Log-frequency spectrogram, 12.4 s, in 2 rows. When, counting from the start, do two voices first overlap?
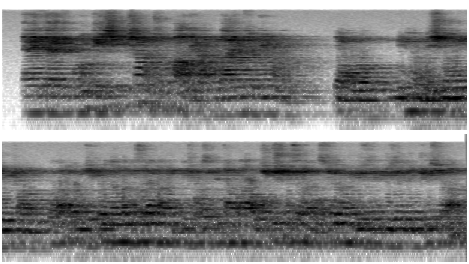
none

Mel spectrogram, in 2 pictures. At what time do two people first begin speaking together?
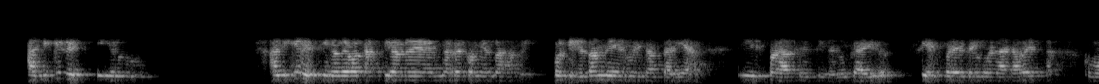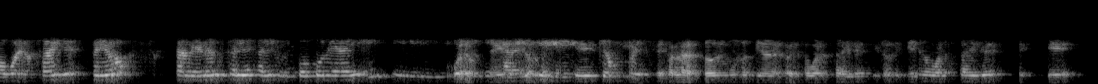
15 s

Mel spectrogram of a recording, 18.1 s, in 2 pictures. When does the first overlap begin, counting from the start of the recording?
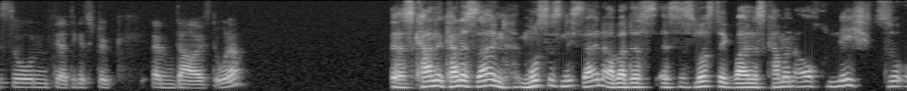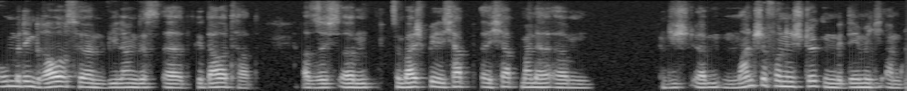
none

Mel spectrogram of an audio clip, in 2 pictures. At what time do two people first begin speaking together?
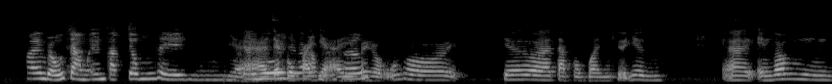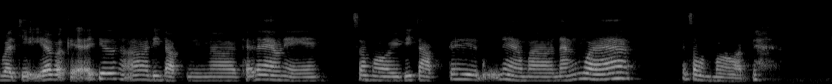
2 s

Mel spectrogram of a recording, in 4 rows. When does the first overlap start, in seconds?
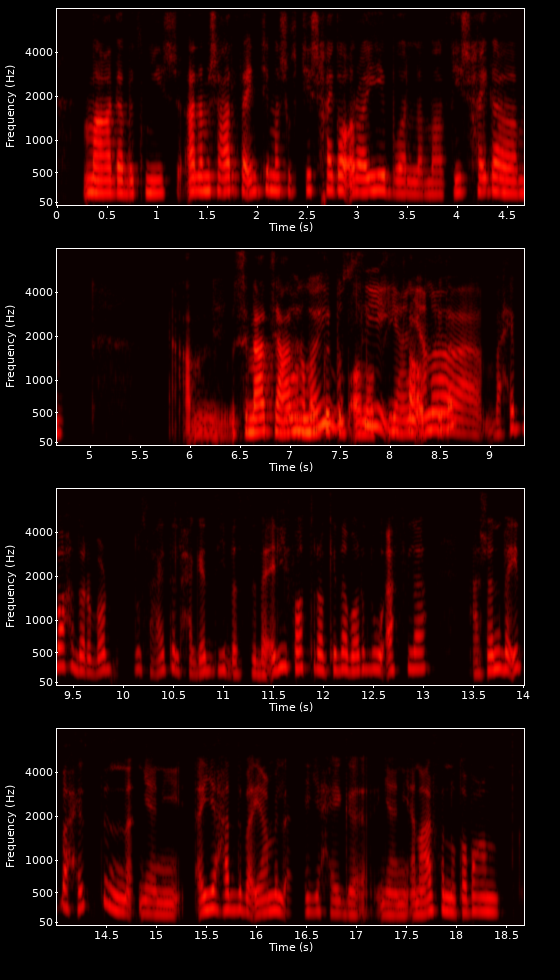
7 s

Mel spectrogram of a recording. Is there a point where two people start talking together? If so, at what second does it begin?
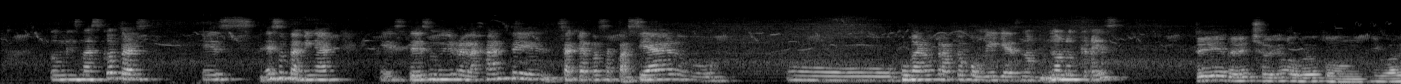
none

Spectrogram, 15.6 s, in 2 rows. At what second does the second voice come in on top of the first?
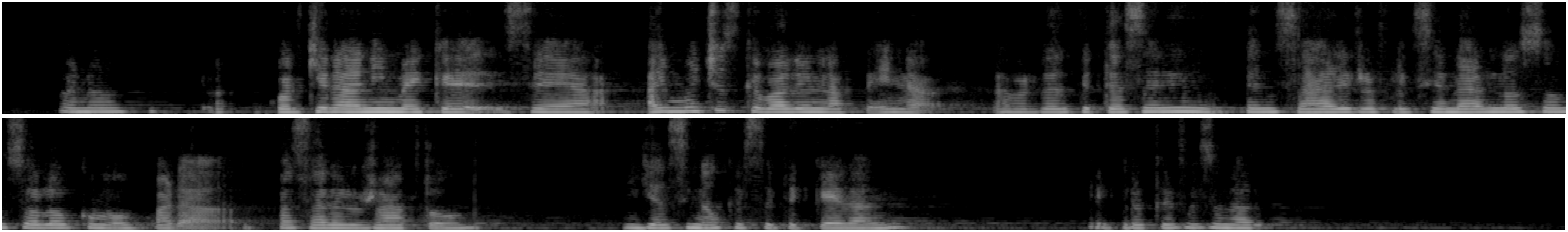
none

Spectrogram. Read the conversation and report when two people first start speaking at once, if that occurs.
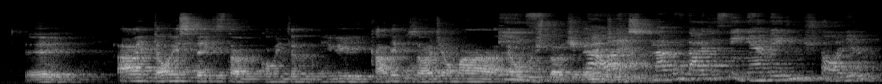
5 s

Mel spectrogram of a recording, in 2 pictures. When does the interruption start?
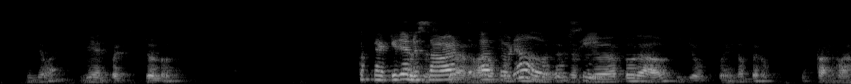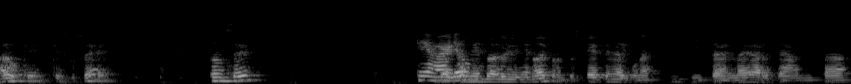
4 s

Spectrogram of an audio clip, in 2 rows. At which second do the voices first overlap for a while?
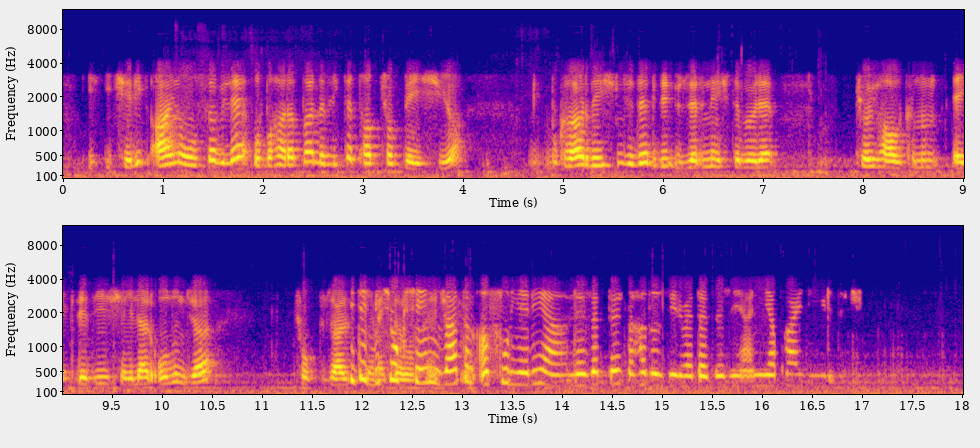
12 s

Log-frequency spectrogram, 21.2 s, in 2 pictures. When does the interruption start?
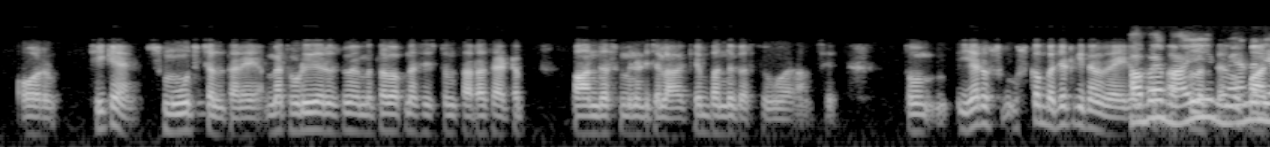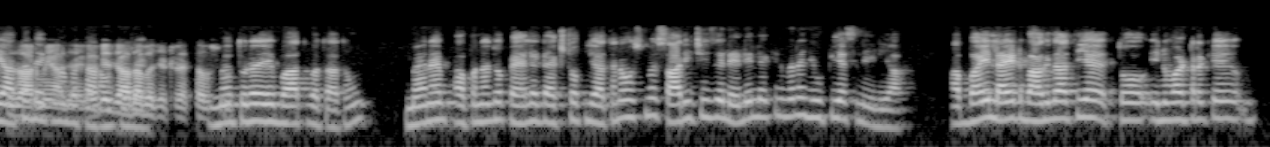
9 s

